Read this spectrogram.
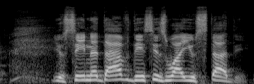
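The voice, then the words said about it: Put-on Israeli accent, yelled. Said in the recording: “The Israeli? ... Do his accent, though. ... He'd yell it. ... Do his accent.”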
